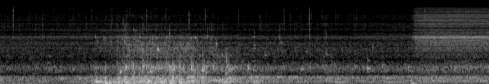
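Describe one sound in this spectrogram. Air bubbles gurgle and rumble underwater.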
